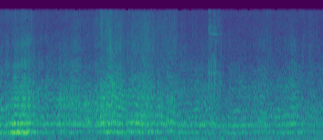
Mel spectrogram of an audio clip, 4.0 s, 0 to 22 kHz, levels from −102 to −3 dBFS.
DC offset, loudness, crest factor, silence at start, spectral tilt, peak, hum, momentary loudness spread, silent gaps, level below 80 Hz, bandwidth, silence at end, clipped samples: under 0.1%; -38 LUFS; 18 dB; 0 s; -4 dB/octave; -20 dBFS; none; 11 LU; none; -58 dBFS; 16 kHz; 0 s; under 0.1%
